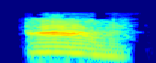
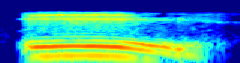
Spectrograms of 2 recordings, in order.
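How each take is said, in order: First: The vowel is said with its short sound. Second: The vowel is said with its long sound. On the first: "when I use it with apple, I don't say a, I say a" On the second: "when I say ape, I say a"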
